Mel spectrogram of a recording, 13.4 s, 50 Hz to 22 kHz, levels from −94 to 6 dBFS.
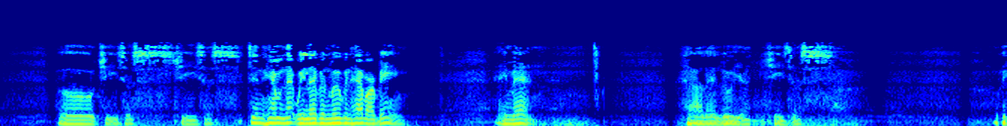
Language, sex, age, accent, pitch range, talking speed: English, male, 60-79, American, 120-145 Hz, 85 wpm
